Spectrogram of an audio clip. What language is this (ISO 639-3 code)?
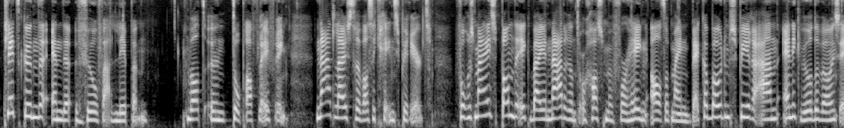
nld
